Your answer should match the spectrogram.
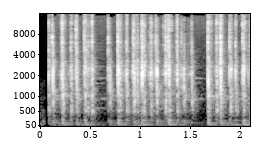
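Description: Computer keyboard typing sound effect: a rapid run of key clicks in three bursts with brief pauses between them.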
